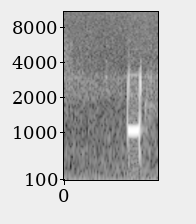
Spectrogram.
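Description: A push-button telephone gives one short, clear dialing tone over a low, steady background hum, with no talking.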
